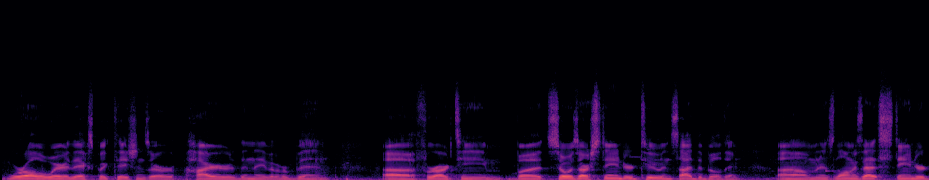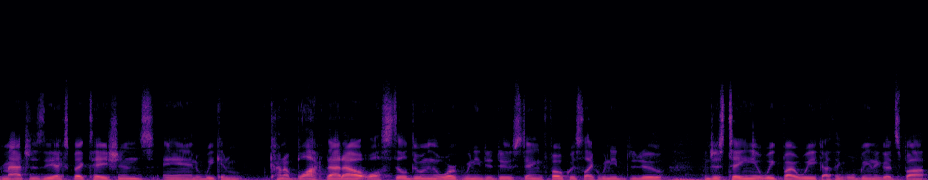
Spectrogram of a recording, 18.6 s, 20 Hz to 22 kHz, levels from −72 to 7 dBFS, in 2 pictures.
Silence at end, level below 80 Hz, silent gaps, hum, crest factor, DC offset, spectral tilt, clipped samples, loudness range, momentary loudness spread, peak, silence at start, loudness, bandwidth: 0 s; -48 dBFS; none; none; 18 dB; under 0.1%; -5.5 dB/octave; under 0.1%; 3 LU; 9 LU; -12 dBFS; 0 s; -30 LUFS; 15.5 kHz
